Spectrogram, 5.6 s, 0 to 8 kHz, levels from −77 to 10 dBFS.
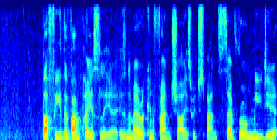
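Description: No technical faults can be heard in this speech. It has passed through a call's microphone processing, which trims the lowest bass and leaves nothing above 8 kHz.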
